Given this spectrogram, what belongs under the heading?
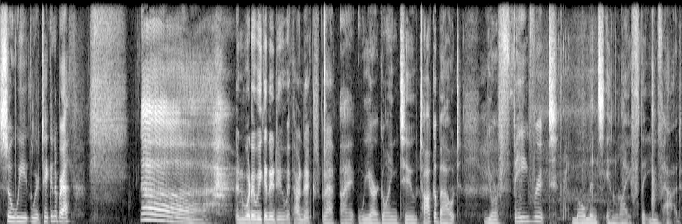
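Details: Adult woman speaking; normal speech.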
